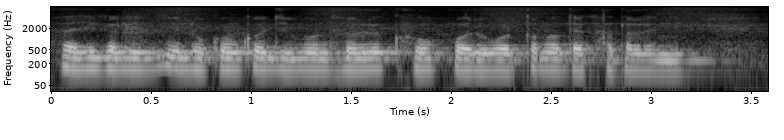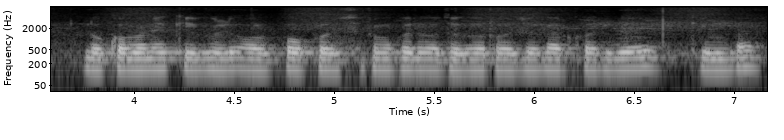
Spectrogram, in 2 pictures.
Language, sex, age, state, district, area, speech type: Odia, male, 30-45, Odisha, Subarnapur, urban, spontaneous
